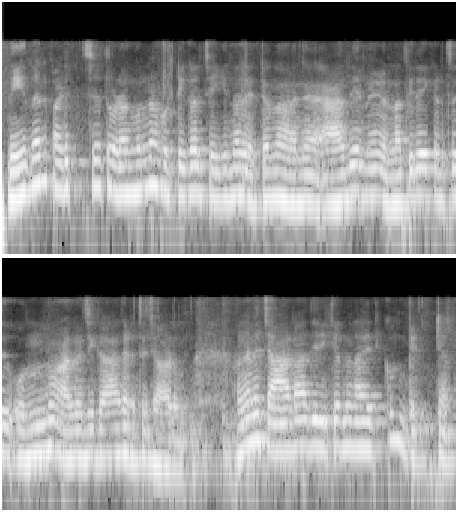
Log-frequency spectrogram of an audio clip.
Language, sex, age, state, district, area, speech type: Malayalam, male, 18-30, Kerala, Kollam, rural, spontaneous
